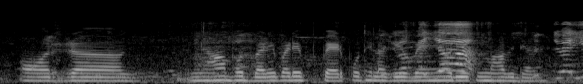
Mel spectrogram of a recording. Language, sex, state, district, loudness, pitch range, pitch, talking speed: Bhojpuri, female, Bihar, Saran, -28 LUFS, 170-185 Hz, 175 Hz, 125 wpm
